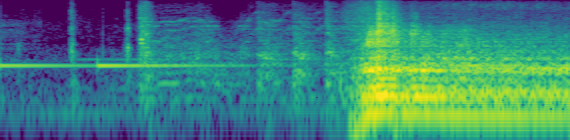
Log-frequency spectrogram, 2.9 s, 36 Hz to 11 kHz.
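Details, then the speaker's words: Camaro SS V8 cold start at a salvage auction, coolant reservoir found empty: brief starter whir, then a sharp bark settling into a steady, even idle; valved exhaust quiets after the start; healthy start. "oh wow yeah yeah oh she sounds good let's get you back there hear that exhaust"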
